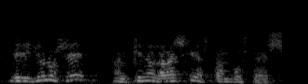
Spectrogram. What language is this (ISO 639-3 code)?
cat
